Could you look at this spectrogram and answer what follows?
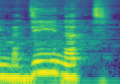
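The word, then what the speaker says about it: مدينة: say Medinat Boulder, then the ta marbuta is pronounced. When we say Medinat Boulder, when it is part of a structure that means of, possessive, then you have to pronounce the ta marbuta.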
